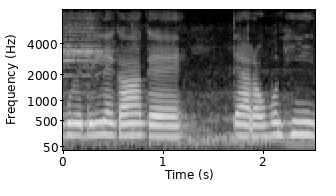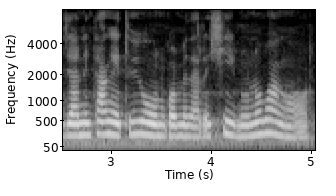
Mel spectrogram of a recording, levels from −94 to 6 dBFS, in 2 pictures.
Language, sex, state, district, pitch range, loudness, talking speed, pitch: Chakma, female, Tripura, Dhalai, 200-225 Hz, -16 LUFS, 165 wpm, 215 Hz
